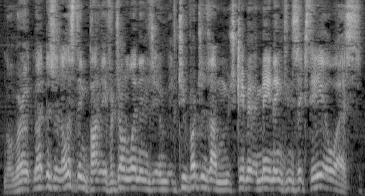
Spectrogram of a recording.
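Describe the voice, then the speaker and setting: A man hosting a live listening party, chatting casually and rambling with quiet amusement as the record plays. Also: a little high, fast.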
